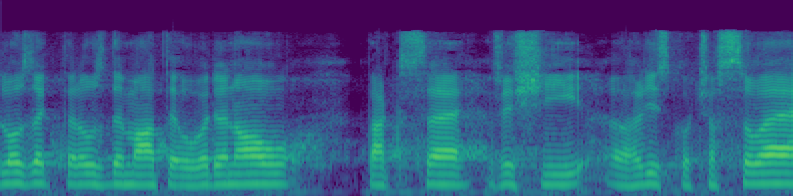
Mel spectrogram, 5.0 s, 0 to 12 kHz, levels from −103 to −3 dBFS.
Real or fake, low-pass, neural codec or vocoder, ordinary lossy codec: fake; 7.2 kHz; codec, 16 kHz, 4.8 kbps, FACodec; AAC, 48 kbps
